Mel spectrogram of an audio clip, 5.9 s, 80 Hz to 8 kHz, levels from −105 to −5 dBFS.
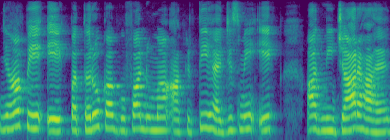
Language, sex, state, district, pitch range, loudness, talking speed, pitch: Hindi, female, Bihar, Saharsa, 220-255 Hz, -22 LUFS, 145 wpm, 240 Hz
